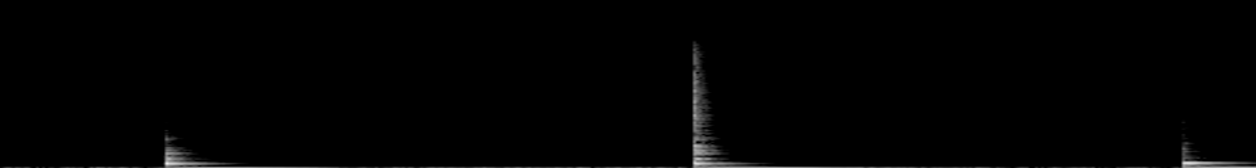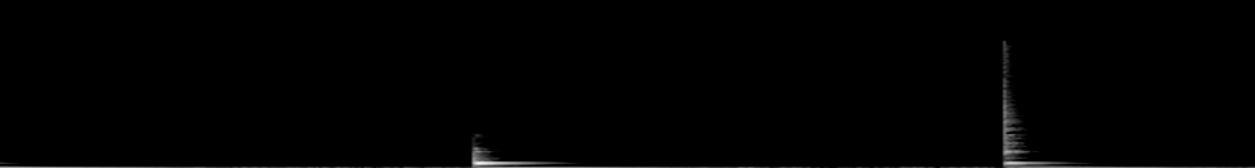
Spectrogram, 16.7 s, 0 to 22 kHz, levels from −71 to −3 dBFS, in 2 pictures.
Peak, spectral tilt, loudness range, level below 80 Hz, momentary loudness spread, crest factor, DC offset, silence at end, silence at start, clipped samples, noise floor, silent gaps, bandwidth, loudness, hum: -6 dBFS; -4 dB/octave; 14 LU; -40 dBFS; 27 LU; 24 dB; under 0.1%; 0.45 s; 1.1 s; under 0.1%; -60 dBFS; none; 16 kHz; -26 LUFS; none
